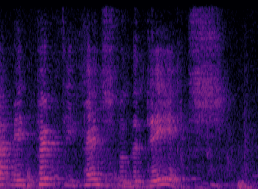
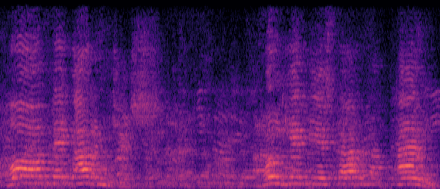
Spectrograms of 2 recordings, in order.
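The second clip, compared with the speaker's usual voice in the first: auctioneer; 3 semitones higher, 5 dB louder than usual. Acted. Announces next lot loudly.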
